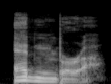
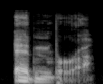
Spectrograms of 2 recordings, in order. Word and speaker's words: Edinburgh: I am from Edinburgh, Scotland. E D I N B U R G H. Many people pronounce it Edinburg, but we say Edinburgh.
